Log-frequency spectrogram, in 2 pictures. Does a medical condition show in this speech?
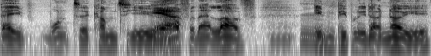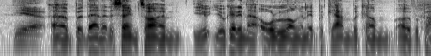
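No.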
